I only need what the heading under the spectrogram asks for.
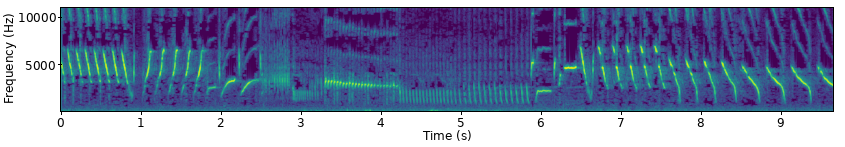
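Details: Canary singing to train other canaries: varied phrases of quick trills, a low drawn-out rolling tour, chattering notes and a closing run of steep descending whistles, all clear and loud.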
